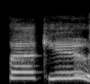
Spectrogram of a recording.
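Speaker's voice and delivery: high-pitched retold outburst; high mock screech; mock angry yell. Irate customer ends the call.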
